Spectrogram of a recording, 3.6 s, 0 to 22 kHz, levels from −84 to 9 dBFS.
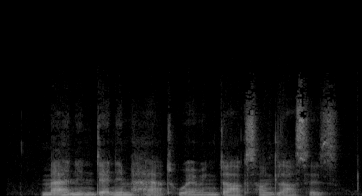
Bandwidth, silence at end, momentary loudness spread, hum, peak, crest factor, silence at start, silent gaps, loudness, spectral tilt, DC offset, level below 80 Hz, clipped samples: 15 kHz; 0.25 s; 6 LU; none; -14 dBFS; 24 dB; 0.4 s; none; -37 LUFS; -4 dB/octave; under 0.1%; -70 dBFS; under 0.1%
